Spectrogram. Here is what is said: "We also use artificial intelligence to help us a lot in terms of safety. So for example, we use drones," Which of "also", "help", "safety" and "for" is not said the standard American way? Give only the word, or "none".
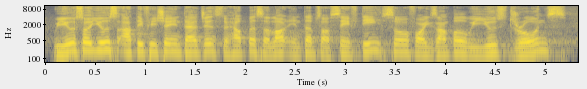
none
